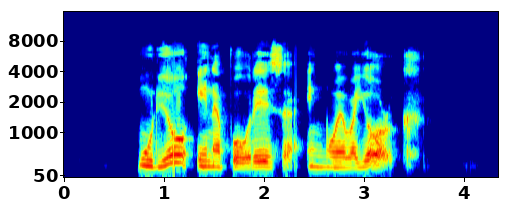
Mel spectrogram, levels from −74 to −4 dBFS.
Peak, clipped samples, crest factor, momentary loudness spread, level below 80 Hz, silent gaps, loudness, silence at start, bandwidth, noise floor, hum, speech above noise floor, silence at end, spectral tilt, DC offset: 0 dBFS; under 0.1%; 18 dB; 10 LU; -58 dBFS; none; -16 LUFS; 0.75 s; 8.4 kHz; -80 dBFS; none; 64 dB; 0.8 s; -2.5 dB/octave; under 0.1%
